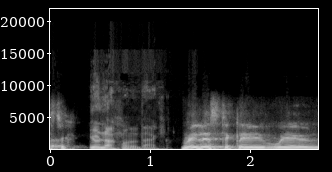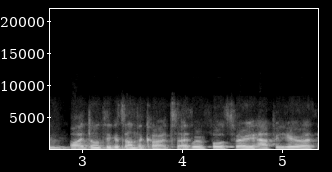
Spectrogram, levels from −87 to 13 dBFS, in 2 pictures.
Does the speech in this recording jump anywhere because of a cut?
yes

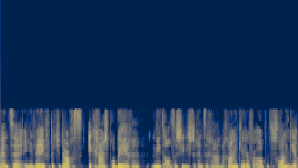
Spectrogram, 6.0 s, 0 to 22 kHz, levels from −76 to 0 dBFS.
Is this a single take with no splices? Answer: yes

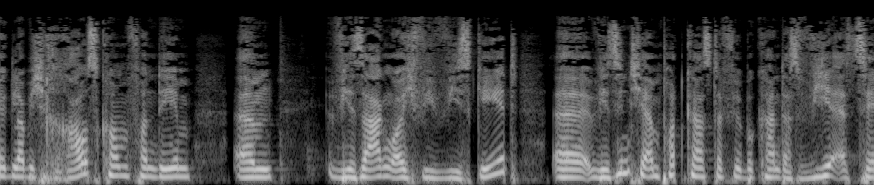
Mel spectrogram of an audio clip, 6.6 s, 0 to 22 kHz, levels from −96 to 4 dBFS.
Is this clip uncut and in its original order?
yes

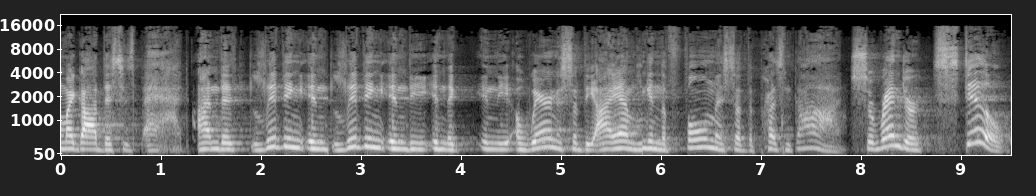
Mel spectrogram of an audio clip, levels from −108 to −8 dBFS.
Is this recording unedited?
no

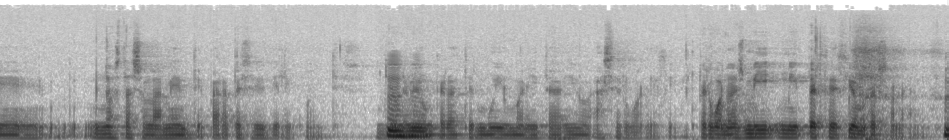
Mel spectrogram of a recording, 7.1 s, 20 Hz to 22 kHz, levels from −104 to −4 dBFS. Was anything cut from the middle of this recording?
yes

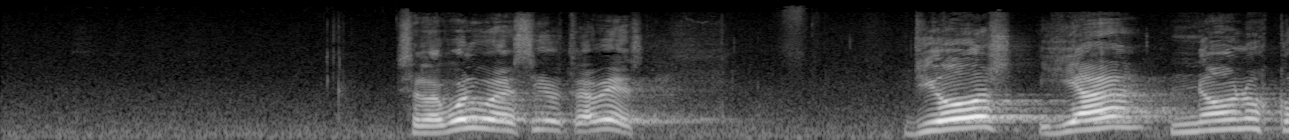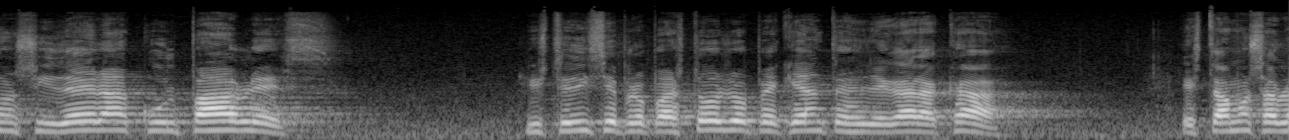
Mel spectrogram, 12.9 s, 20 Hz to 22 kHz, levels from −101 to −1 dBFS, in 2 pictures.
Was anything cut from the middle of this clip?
no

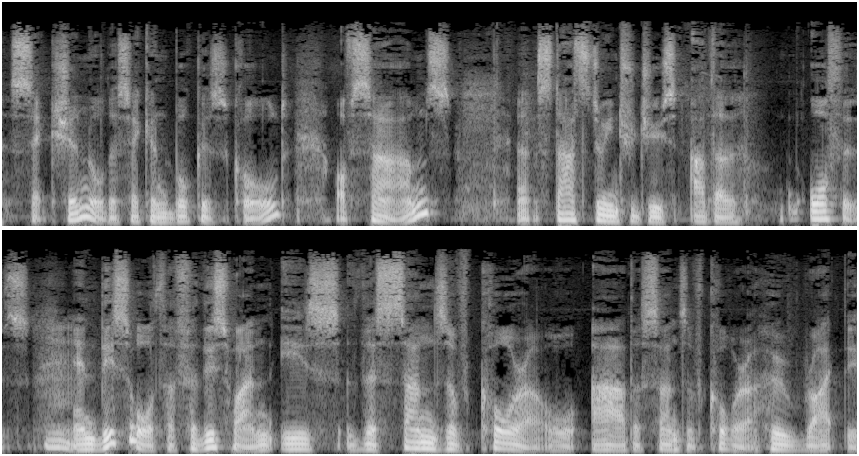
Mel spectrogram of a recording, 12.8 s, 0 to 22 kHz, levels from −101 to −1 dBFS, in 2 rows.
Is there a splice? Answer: no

